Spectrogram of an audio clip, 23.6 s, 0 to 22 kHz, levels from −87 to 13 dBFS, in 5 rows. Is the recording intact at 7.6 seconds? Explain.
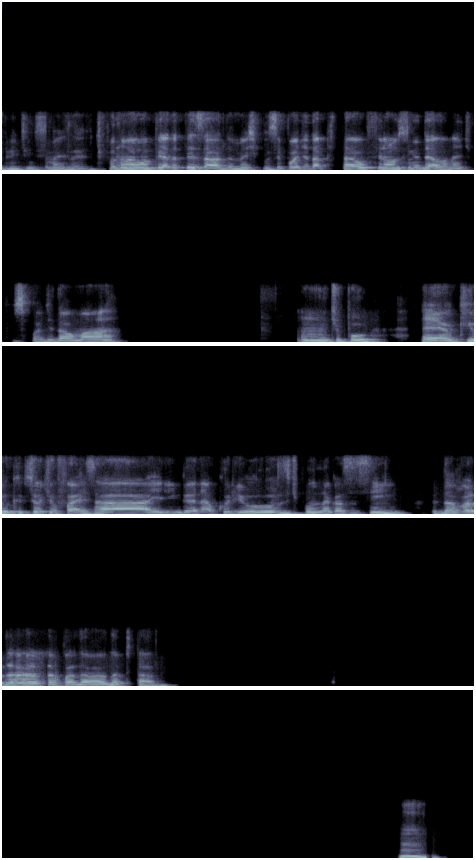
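No. The moment at 7.6 s sits inside VoIP packet loss concealed by the speech codec, which spans 7.31 to 7.74 s. About 300 ms of audio is lost across 400 ms, with the longest gap 140 ms. The decoder repeats its last pitch and filter with falling gain, so the sound is stretched into a buzzy tone or coloured noise that fades. On a spectrogram this shows as smeared, static harmonics; on the waveform it shows as a decaying envelope.

Gain pumping is present here too. The gain swings by about 5 dB, which points to a fast limiter acting on gain that was likely set far too high. The waveform shows a breathing, squashed envelope.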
